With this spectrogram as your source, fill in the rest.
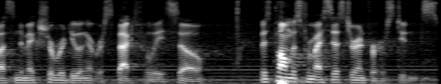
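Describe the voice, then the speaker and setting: A man talks very fast. Background music plays behind him. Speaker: slam poet. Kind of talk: casual introduction to an audience.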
